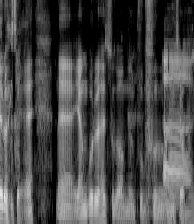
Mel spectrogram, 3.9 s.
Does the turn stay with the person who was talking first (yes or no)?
no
